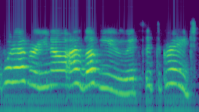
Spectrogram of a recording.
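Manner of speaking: lightly voiced cheery person, then trailing off; mock holiday cheer. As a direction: ham up the fake goodwill. Mocking cheerful holiday spirit.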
